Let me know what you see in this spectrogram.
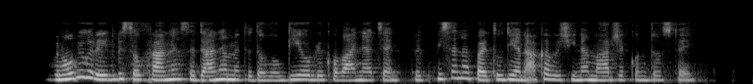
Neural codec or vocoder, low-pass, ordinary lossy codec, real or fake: codec, 16 kHz, 1.1 kbps, Voila-Tokenizer; none; none; fake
